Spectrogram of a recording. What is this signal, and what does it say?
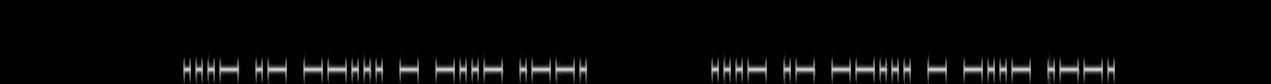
Morse code, heard as a keyed tone, about 20 wpm, 700 Hz. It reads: VA7TXP VA7TXP
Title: DXCC-100 Call Signs - 6 Characters - Repeated 2x - 20wpm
